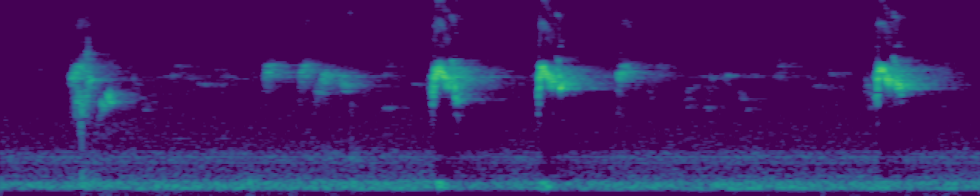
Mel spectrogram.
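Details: Red-whiskered bulbul song for training contest birds, a standard voice of the three regions of Vietnam: bright whistled phrases repeated several times, with sharp loud onsets sliding into warbled notes, over a low steady hum.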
